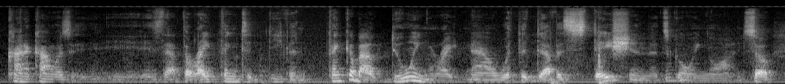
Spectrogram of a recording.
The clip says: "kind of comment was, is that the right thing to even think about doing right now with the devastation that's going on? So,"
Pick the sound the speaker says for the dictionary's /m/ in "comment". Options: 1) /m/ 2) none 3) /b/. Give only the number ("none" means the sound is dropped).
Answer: 2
